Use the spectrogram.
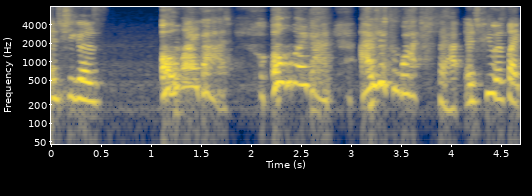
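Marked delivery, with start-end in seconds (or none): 1.1-4.1 play-acted, high, swooping, excited, gushing, starstruck outburst. Retelling a waitress recognizing them at dinner: imitating someone freaking out. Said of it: "freaking out".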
